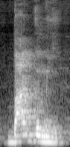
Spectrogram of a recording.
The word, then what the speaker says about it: বাগ্মী: শব্দ শব্দটা কি হবে বাগমি বাগমি এখানে কিন্তু ম এর উচ্চারণ হচ্ছে তাই না এখানে কেন ম এর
